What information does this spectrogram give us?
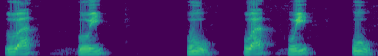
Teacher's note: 2 ঠোঁটের মাঝখান হতে উচ্চারিত হয় ওয়া। 2 ঠোঁটকে জড়ো করে রাখবেন প্রথমে, দিয়ে ছেড়ে দিবেন ওয়া ওয়া ওয়াও।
